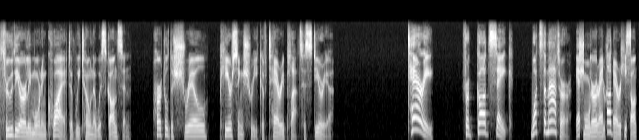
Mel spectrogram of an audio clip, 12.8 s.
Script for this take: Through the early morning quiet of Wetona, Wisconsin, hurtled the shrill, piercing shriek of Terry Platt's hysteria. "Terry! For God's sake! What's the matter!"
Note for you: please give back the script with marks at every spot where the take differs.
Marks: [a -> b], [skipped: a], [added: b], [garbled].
Through the early morning quiet of Wetona, Wisconsin, hurtled the shrill, piercing shriek of Terry Platt's hysteria. "Terry! For God's sake! What's the matter!" [garbled]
